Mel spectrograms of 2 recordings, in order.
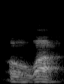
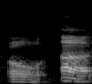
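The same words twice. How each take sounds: First: A W glide links the two vowels together. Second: The two vowels are said separately without a glide. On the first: The speaker calls it right. "A W sound is appearing there" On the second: The speaker calls it wrong. "It's not O, uh"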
